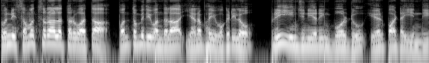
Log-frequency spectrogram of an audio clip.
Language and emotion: Telugu, neutral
